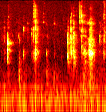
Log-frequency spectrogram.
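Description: Faint chewing of a mouthful of seitan in lemon piccata sauce: soft, irregular mouth clicks, a few scattered and then a quicker cluster about a second and a half in.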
